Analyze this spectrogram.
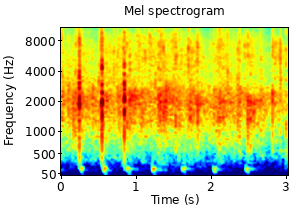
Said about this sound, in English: Let's give everybody a great big round of applause.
